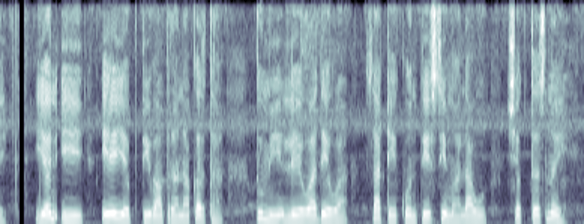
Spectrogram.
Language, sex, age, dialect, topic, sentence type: Marathi, female, 25-30, Northern Konkan, banking, statement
